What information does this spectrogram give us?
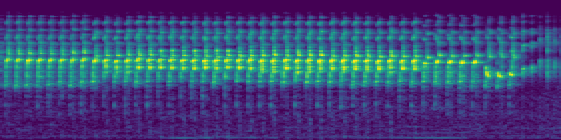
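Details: Lovebird of fighter type giving its long ngekek chatter, used to provoke listening lovebirds into singing: a shrill, buzzy stream of rapid notes, about three per second, unbroken for over five seconds, dipping lower and fading at the end.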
